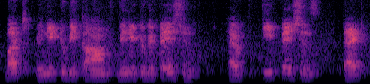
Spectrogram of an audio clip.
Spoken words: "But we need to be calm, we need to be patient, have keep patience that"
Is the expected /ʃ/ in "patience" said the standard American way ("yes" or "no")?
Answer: yes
